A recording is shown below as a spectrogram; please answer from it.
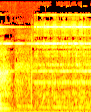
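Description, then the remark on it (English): A telephone rings with a bright, continuous electronic trill that starts partway in and keeps going steadily, clear, with no voices. “The phone. The phone.”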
